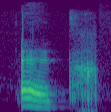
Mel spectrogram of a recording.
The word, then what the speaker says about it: être: Si vous avez un accent circonflexe sur le E, donc le chapeau, vous allez dire est, comme dans être.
